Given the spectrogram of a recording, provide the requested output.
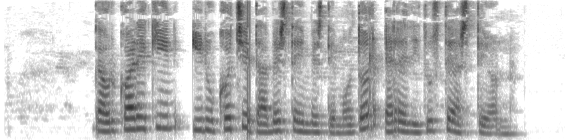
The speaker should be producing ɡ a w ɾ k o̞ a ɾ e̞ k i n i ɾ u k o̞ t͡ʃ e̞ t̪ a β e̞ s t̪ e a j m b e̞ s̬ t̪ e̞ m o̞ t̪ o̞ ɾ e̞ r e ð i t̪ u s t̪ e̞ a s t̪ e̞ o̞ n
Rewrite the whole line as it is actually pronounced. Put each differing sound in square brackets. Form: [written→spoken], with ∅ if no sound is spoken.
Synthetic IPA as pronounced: ɡ a w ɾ k o̞ a ɾ e̞ k i n i ɾ u k o̞ t͡ʃ e̞ t̪ a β e̞ s t̪ e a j m b e̞ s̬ t̪ e̞ m o̞ t̪ o̞ ɾ e̞ r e ð i t̪ u s t̪ e̞ a s t̪ e̞ o̞ n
